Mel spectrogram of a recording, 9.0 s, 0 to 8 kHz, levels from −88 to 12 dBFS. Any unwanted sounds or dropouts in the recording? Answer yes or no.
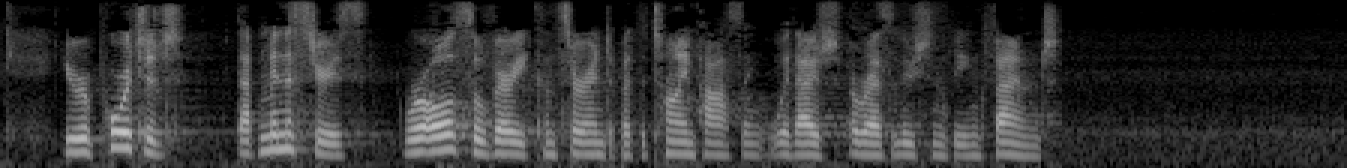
no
